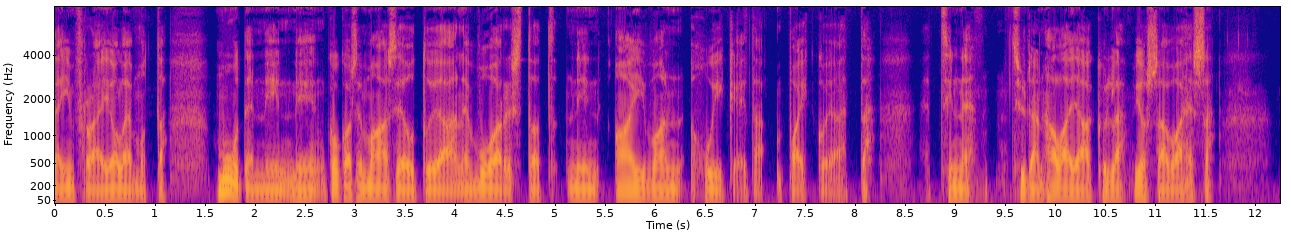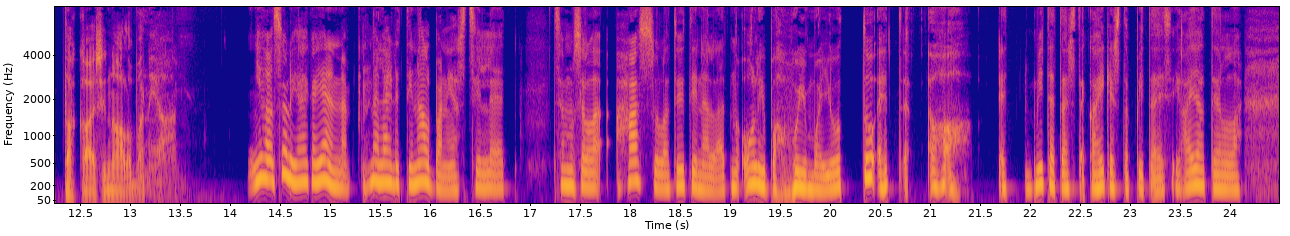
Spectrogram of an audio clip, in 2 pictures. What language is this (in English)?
Finnish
